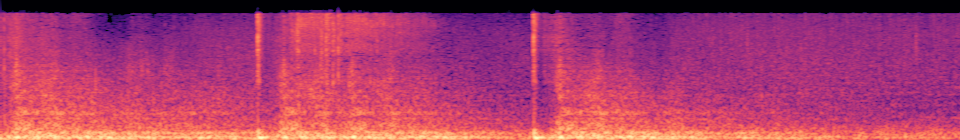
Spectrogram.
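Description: Confringo fire spell blasts in Hogwarts Legacy combat: two sharp, loud explosive cracks about two seconds apart, each trailing into a rumbling roar over a dense, continuous layer of game noise.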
